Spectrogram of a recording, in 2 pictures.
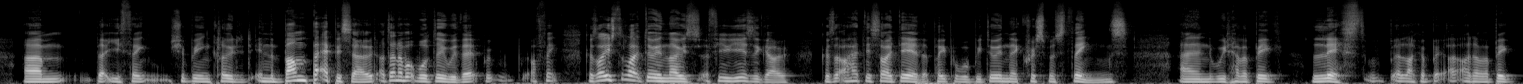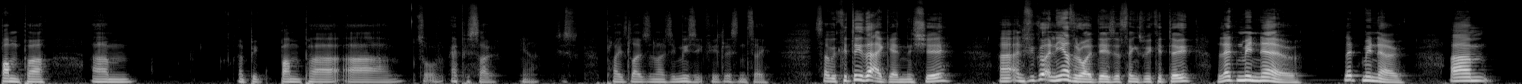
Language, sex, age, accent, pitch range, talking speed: English, male, 40-59, British, 120-150 Hz, 215 wpm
